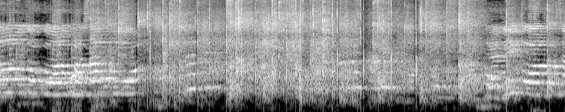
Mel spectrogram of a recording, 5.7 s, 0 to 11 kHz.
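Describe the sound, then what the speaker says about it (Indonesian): Students clap for a group at a school teaching-practice class that presented liquid organic fertilizer made from coconut husk and vegetable waste; dense, loud clapping from a room of people with some voices mixed in. "Tepuk tangan dulu untuk kelompok 1."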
